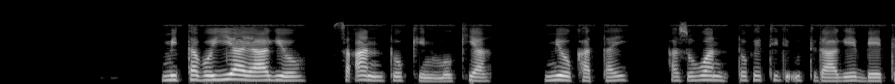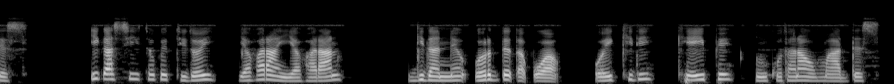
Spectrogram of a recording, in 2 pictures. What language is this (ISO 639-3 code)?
wal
